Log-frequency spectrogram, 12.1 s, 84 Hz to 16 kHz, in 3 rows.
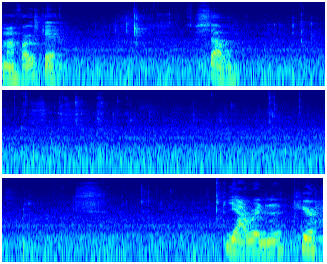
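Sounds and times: chewing noodles: 0:01.2 - 0:10.8.

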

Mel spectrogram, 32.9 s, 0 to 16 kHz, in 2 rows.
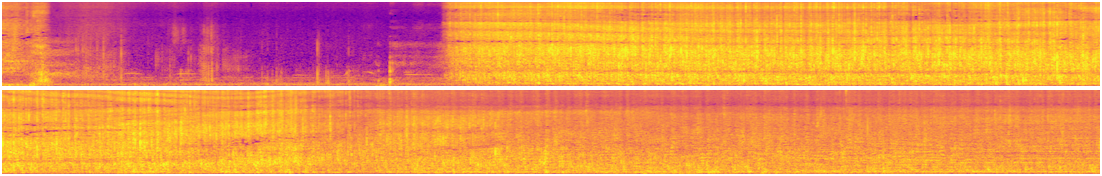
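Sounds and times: high pressure water jet gushing: 0:06.6 - 0:32.9.

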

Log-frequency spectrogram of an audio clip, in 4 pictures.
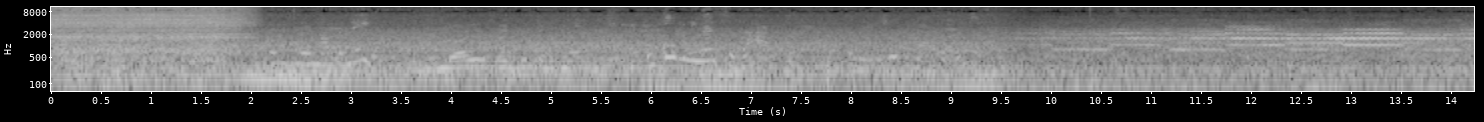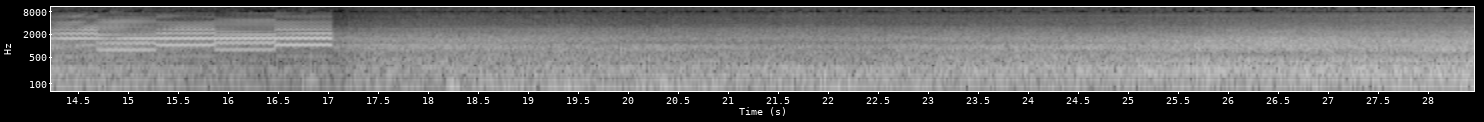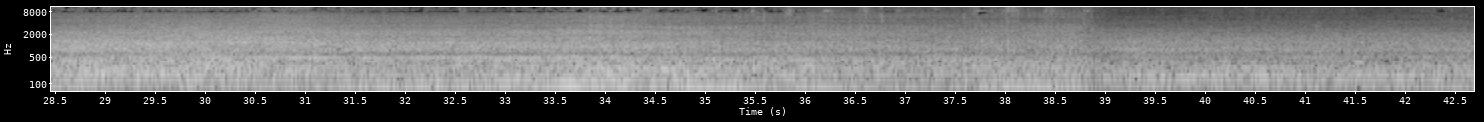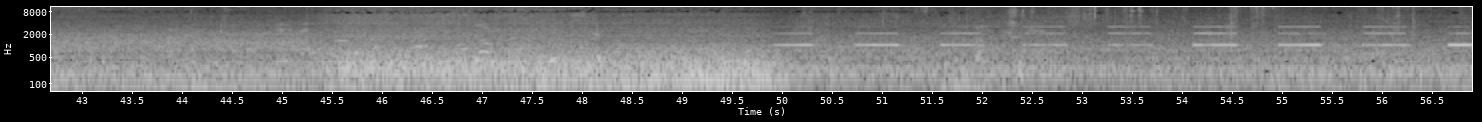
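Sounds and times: van engine and tyres passing: 0:00.0 - 0:56.9
two-tone ambulance siren: 0:09.6 - 0:17.2, 0:49.8 - 0:56.9.

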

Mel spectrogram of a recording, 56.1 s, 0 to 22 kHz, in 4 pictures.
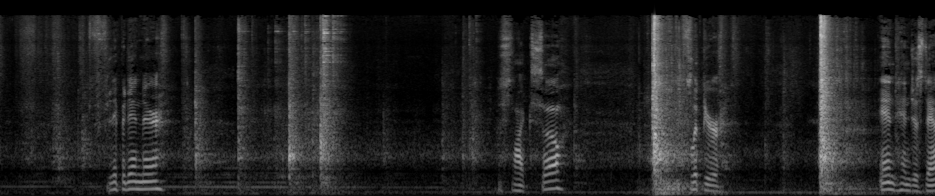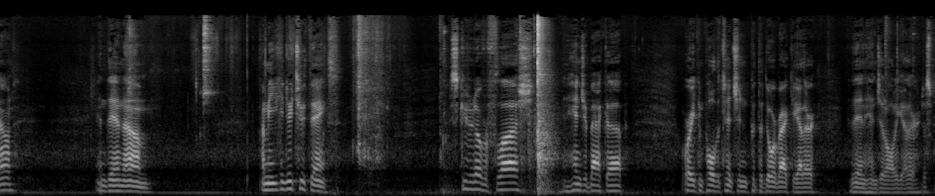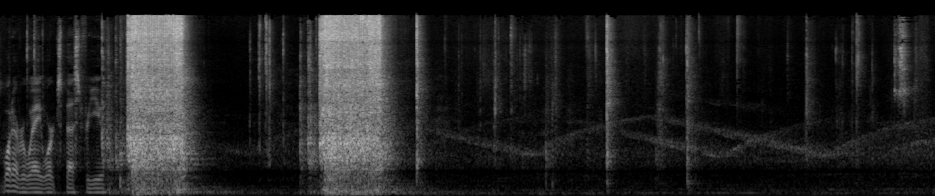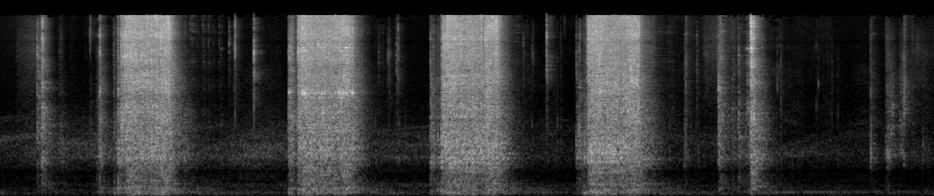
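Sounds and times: power driver driving screws: 0:29.8 - 0:31.0, 0:32.8 - 0:33.9, 0:43.8 - 0:44.9, 0:46.4 - 0:47.6, 0:48.6 - 0:49.8, 0:50.8 - 0:51.9.

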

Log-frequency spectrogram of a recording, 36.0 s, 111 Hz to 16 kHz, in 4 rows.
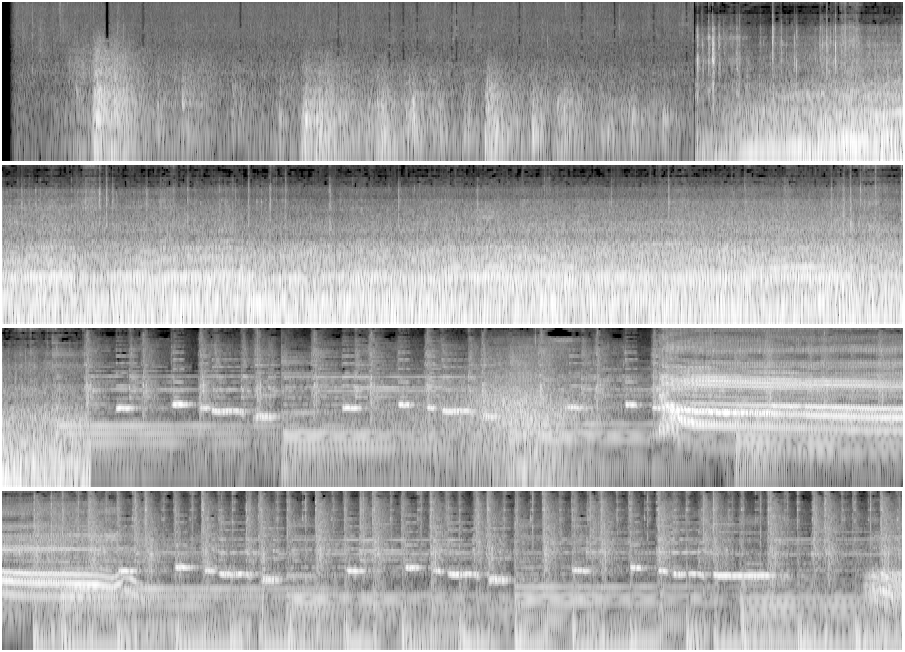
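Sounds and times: diesel engine accelerating: 0:07.0 - 0:18.9.

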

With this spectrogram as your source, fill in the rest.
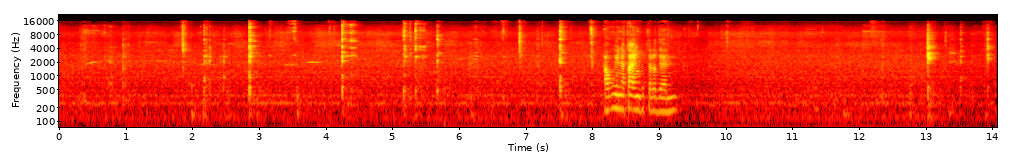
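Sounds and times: cutlery clinking on a plate: 0:02.1 - 0:03.2, 0:04.2 - 0:04.6, 0:05.2 - 0:06.8, 0:13.0 - 0:14.0.

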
